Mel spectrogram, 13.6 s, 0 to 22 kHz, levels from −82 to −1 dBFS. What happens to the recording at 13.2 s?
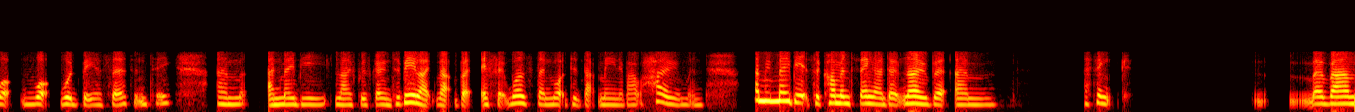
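At 13.2 s you're still hearing the G.726 ADPCM damage that runs the whole clip: coarse prediction-error coding leaves a rasping hiss riding the speech, which fits 24 kbit/s, and nothing above 3.9 kHz.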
